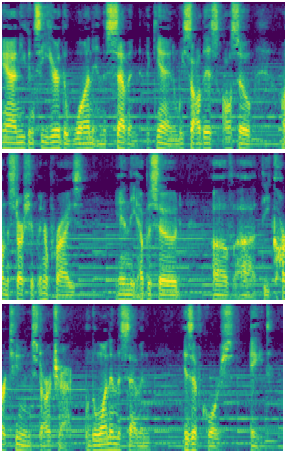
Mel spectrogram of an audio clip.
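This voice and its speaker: A man hosting conspiracy videos narrates earnestly over film clips, explaining things and addressing his listeners directly. His lowish voice is steady and moderately paced, and loud music plays behind him.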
